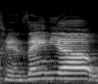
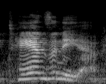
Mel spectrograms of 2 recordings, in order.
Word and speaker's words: Tanzania: zanzibar creating eeya and you put all three of those together you have tan zan ia tanzania so for those of you out there that have been saying tanzania tanzania whatever pronunciation you have you now know it's actually tanzania so let's say it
